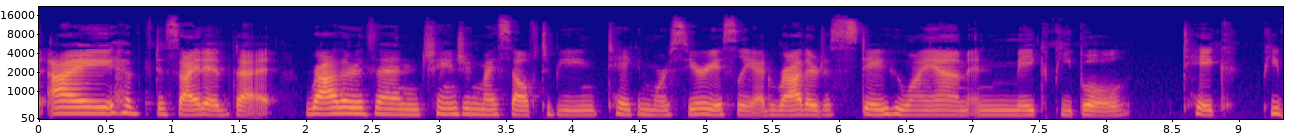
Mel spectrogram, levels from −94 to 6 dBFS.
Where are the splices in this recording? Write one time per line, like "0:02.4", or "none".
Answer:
0:00.8
0:01.8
